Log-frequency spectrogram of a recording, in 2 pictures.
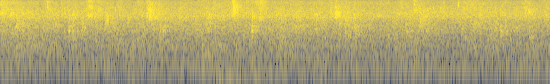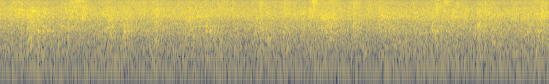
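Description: Steady rain falling on leafy foliage, a continuous hiss with a dense patter of individual drops striking the leaves.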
